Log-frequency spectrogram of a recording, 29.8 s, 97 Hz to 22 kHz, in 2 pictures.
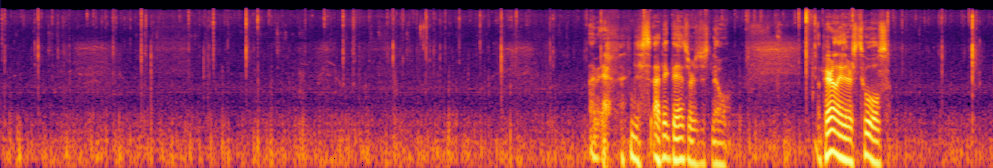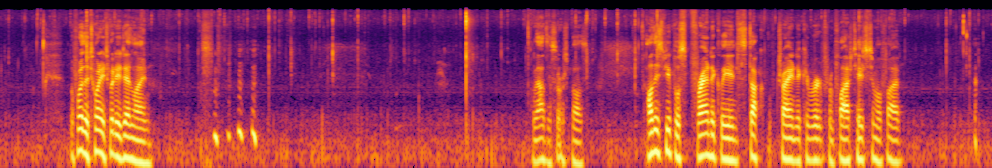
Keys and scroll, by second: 1.8-8.2 typing, 10.4-11.1 typing.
